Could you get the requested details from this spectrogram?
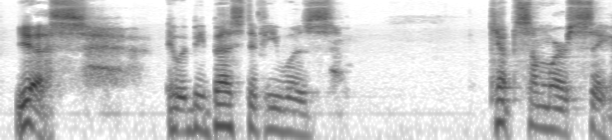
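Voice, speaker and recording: A man puts on a raspy character voice at medium pitch, speaking at a very slow pace with long, frequent pauses. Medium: read story. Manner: grave, deliberate.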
